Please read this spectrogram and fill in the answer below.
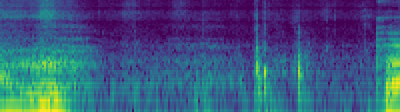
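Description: A man's drawn-out hesitation sound trailing off about a third of a second in, then a quiet room with a couple of faint clicks just past the middle.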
